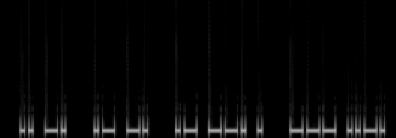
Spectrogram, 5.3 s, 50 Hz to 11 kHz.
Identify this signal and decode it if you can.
Morse code, heard as a keyed tone, about 22 wpm, 700 Hz. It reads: IN AN AGE OF
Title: Sentences from Top 1200 Words 22wpm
